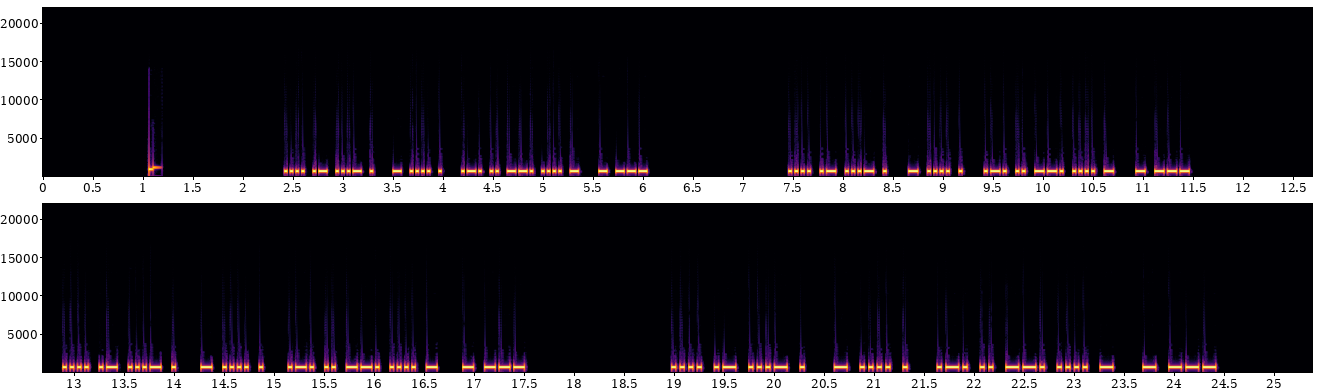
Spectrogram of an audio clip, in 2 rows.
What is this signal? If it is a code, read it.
Morse code, heard as a keyed tone, about 33 wpm, 700 Hz. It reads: HAVE THE RIGHT TO HAVE THE RIGHT TO HAVE THE RIGHT TO HAVE THE RIGHT TO
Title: Speed-Racing - Sets of 4 Words 28wpm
